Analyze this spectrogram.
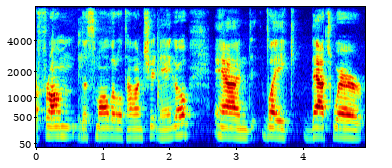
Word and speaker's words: Chittenango: Chittenango, not Shenango. Shenango County and Chittenango are different. Yeah. Chittenango.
